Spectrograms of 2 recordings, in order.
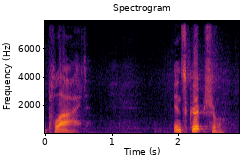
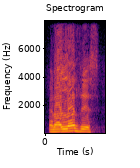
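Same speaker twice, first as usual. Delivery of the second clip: ordinary talk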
